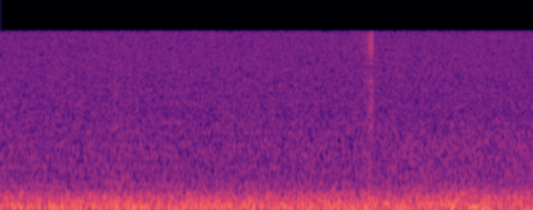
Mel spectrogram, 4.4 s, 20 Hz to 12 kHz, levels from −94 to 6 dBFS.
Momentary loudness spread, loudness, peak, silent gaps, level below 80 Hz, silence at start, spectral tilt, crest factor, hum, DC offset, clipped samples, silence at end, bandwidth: 1 LU; -29 LUFS; -16 dBFS; none; -32 dBFS; 0 s; -5 dB/octave; 12 dB; none; under 0.1%; under 0.1%; 0 s; 7.4 kHz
